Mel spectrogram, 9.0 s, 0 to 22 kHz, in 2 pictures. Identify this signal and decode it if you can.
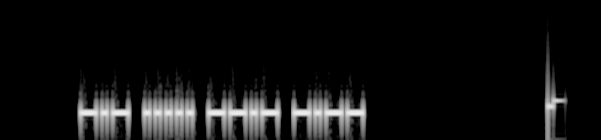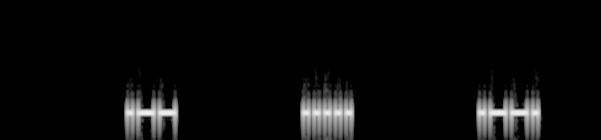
Morse code, heard as a keyed tone, about 30 wpm, spaced as for 15 wpm, 700 Hz. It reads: K5QY W5P
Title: USA Call Signs - 4 Characters - 8x Character Spacing - 30wpm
